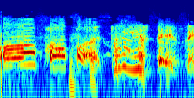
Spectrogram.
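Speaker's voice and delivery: very high, pleading false voice. Recalling people next door repeating a cartoon line, in an Olive Oyl false voice. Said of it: "in this false voice".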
